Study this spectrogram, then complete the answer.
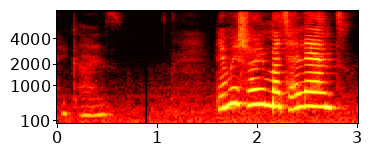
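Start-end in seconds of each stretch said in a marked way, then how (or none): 1.6-2.9 announcing. Real, not acted. Announcing her talent to viewers.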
